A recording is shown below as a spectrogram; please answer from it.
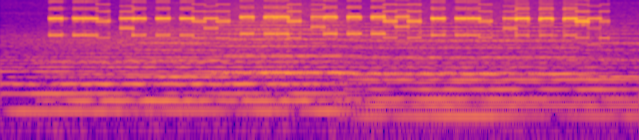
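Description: Mobile phone ringtone playing a quick, repeating melody of short electronic notes, starting about half a second in, over sustained low background music.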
